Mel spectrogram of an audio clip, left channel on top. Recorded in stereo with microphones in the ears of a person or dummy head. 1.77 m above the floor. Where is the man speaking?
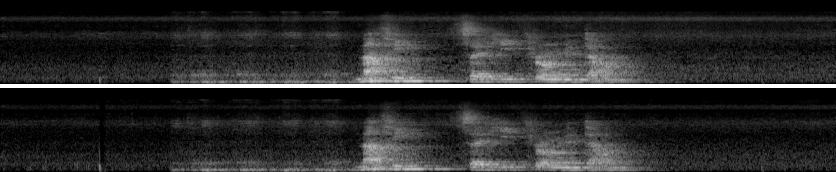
15° left (ahead or behind), 1.5 m.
